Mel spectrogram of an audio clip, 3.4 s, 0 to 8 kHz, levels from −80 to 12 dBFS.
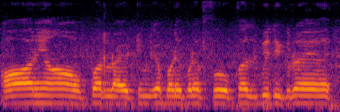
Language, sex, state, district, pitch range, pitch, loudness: Hindi, male, Haryana, Rohtak, 155-160 Hz, 155 Hz, -14 LUFS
